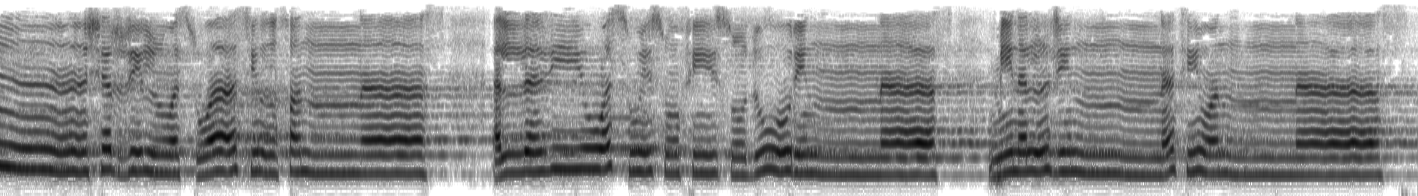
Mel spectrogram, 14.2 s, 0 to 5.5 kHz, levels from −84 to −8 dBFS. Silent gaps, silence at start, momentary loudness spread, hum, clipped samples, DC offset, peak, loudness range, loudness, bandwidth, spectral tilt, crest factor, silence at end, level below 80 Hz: none; 0 s; 9 LU; none; under 0.1%; under 0.1%; -2 dBFS; 2 LU; -19 LUFS; 5.2 kHz; -7.5 dB/octave; 18 dB; 0 s; -76 dBFS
